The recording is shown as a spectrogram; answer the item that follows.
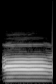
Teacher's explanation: तो आ के अंदर क्या होता है, सबसे ज्यादा मुंह खुलता है। डॉक्टर कहता है ना कि मुंह खोले और बोलो कि आ, तो ये जो आ होता है ना, वो कैसा हो गया, विवर्त।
